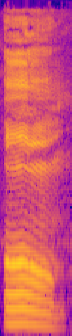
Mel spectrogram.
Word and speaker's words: Om: It comprises of three Sanskrit Sanskrit sounds. What are they? uh u and m or um so uh uh together becomes om.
